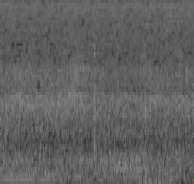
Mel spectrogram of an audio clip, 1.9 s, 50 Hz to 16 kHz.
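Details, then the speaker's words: Miele dishwasher with F-08 error, after repair: steady, even rush of water sprayed around the tub over a low pump hum, no longer cutting out every 10 seconds; normal wash circulation while still filling. "so before would circulate for about 10 seconds and then cut out rest 10 more seconds cut out rest but i think it's continually circulating now as it fills up more water we should hear it shooting around even more and more"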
